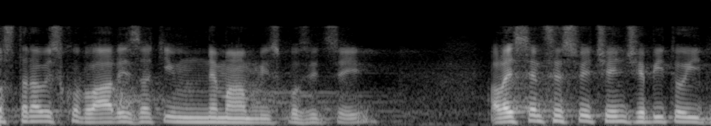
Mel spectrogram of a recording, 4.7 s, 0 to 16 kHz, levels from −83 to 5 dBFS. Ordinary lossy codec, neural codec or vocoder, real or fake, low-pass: AAC, 64 kbps; codec, 16 kHz, 0.9 kbps, LongCat-Audio-Codec; fake; 7.2 kHz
